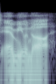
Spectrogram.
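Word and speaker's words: אֱמוּנָה: the hebraic word for faithfulness is deepen at pronounced immuno and means firmness stability security moral Fidelity yea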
